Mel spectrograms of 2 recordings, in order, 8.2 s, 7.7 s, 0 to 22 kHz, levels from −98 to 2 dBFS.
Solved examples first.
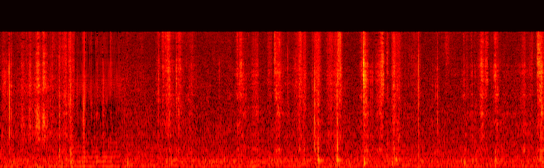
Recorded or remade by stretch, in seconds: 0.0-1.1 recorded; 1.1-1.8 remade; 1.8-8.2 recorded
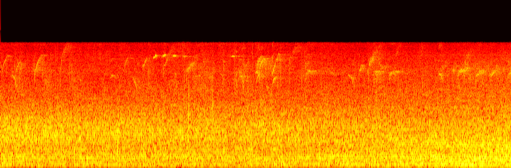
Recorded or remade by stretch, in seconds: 0.0-6.2 recorded; 6.2-7.7 remade

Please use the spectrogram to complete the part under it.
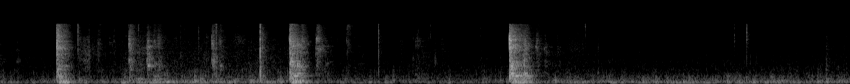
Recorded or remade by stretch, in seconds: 0.0-5.2 recorded; 5.2-7.4 remade; 7.4-8.5 recorded

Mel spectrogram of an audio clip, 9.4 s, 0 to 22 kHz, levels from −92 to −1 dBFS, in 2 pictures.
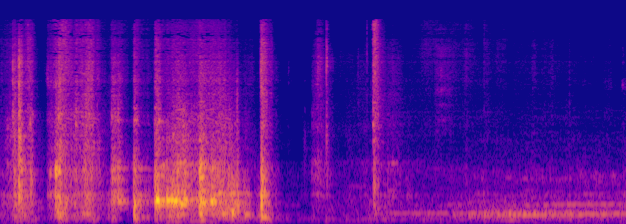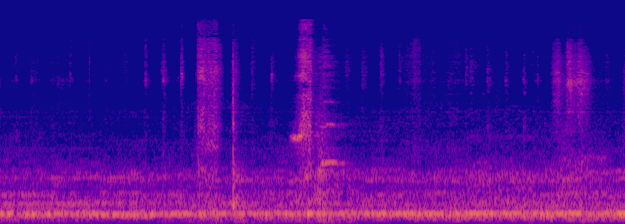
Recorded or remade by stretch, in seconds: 0.0-8.2 remade; 8.2-8.7 recorded; 8.7-9.4 remade

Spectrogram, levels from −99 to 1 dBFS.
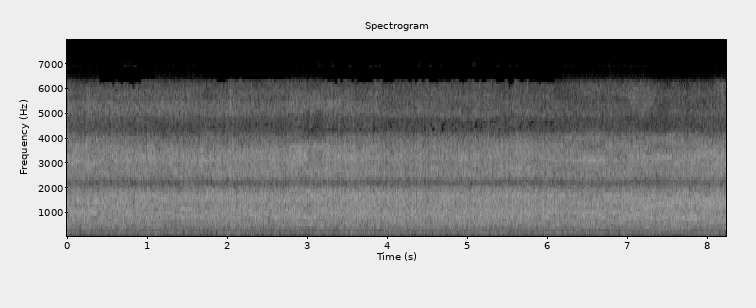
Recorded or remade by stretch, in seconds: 0.0-0.4 remade; 0.4-1.1 recorded; 1.1-1.8 remade; 1.8-2.8 recorded; 2.8-3.2 remade; 3.2-6.1 recorded; 6.1-8.2 remade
